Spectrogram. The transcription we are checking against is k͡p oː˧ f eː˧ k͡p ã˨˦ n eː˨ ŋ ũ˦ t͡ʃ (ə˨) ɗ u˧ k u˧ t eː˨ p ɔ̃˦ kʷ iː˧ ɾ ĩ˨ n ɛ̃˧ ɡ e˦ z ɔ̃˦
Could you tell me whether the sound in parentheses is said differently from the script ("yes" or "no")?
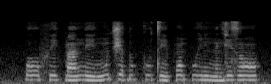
yes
